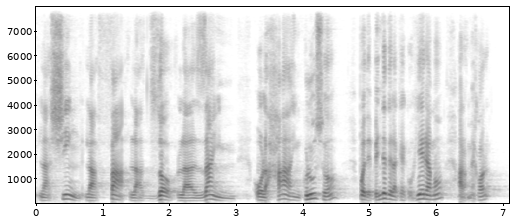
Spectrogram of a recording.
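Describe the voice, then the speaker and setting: A man's voice: fairly high pitch, a bit bright. A man with an Andalusian accent giving a lecture on a theater stage, often posing rhetorical questions to the audience. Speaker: conference speaker.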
